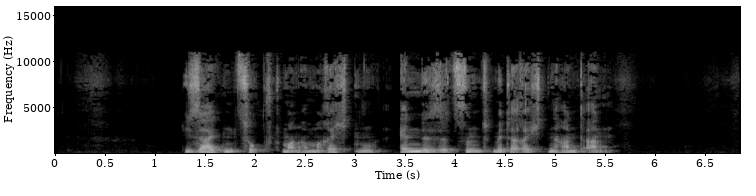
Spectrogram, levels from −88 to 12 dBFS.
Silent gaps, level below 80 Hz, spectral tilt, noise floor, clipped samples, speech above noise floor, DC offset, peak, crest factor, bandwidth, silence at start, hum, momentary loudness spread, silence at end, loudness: none; -56 dBFS; -4 dB/octave; -77 dBFS; under 0.1%; 49 dB; under 0.1%; -8 dBFS; 22 dB; 11.5 kHz; 1.3 s; none; 10 LU; 1.3 s; -27 LUFS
